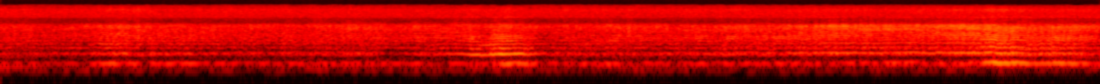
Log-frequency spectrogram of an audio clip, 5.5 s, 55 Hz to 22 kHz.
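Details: Honey bees feed at a 3D printed feeder in a Colorado garage on a warm January day. A quieter background hum swells twice as single bees buzz close by, around the middle and again near the end.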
